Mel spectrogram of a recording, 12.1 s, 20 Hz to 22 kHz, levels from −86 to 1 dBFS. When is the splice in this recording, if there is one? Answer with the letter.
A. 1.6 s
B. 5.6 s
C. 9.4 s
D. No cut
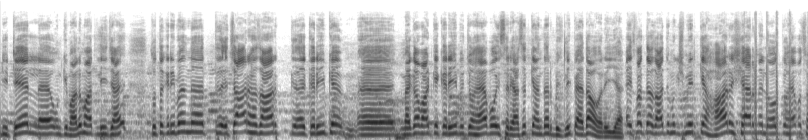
C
